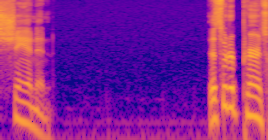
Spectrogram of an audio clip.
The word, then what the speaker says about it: Shanann: do you think that well tell you why shenan that's not her real name folks her name's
